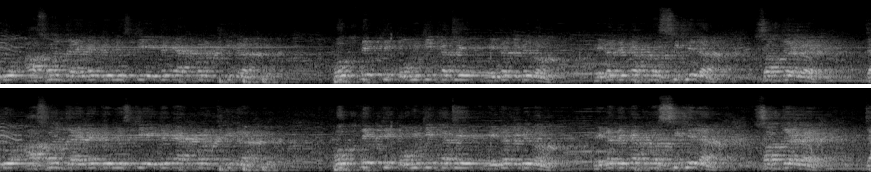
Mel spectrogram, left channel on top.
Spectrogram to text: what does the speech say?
আসল জায়গায় যে মিষ্টি এইটাকে একবার ঠিক রাখবেন। প্রত্যেকটি কমিটির কাছে এটা নিবেদন, এটা দেখে আপনারা শিখে যান। সব জায়গায়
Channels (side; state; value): both; normal; correlation 0.65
